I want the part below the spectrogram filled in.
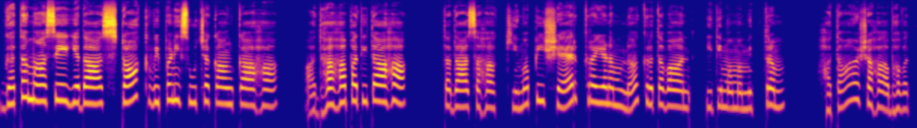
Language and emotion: Sanskrit, sad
